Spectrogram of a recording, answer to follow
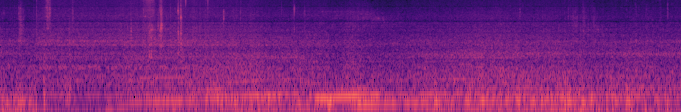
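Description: Car driving along a city street, heard from inside the cabin: a steady low rumble of engine and tyre noise, with a few faint clicks in the first three seconds.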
